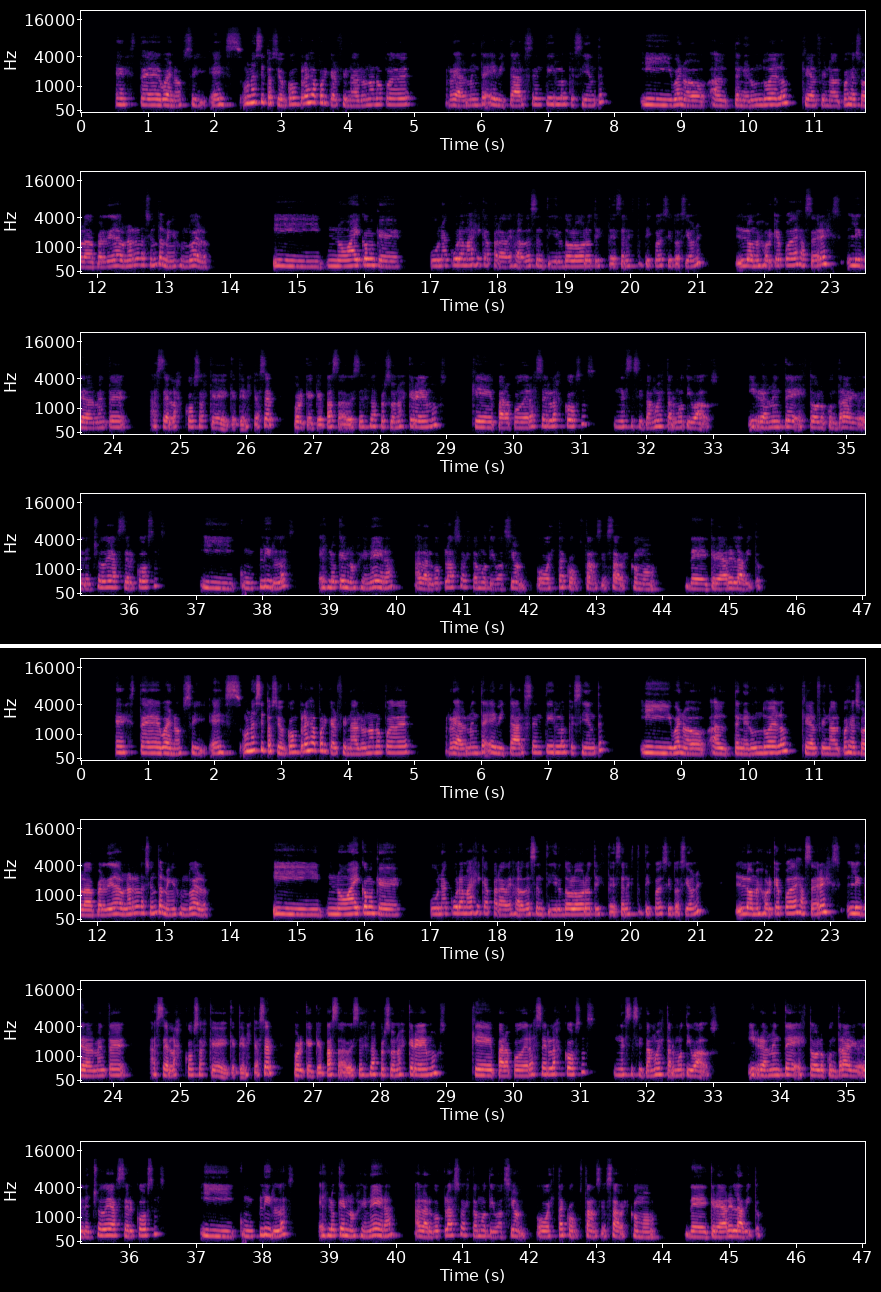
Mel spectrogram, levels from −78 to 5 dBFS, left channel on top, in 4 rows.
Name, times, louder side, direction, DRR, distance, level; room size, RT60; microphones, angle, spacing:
voice 1, 0.5-5.0 5.5-7.9 8.4-13.7 14.6-16.6 17.0-21.1 21.6-24.2 24.5-26.5 26.7-29.0 29.4-31.2 31.5-33.0 33.5-36.5 37.1-38.4 38.8-44.0 44.3-45.5, right 3 dB, 35° right, 0.3 m, -28 dB
2.3 x 2.3 x 2.3 m
head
